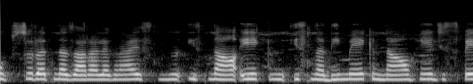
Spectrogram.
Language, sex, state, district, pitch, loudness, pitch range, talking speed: Hindi, female, Punjab, Pathankot, 235 Hz, -17 LUFS, 225-245 Hz, 255 wpm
